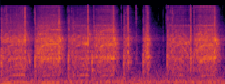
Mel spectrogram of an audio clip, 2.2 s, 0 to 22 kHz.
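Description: Polaroid SX-70 Sonar OneStep's sonar autofocus mechanism whirring as the shutter button is half-pressed, driving the lens to focus. It runs in two stretches with a brief break about one and a half seconds in.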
